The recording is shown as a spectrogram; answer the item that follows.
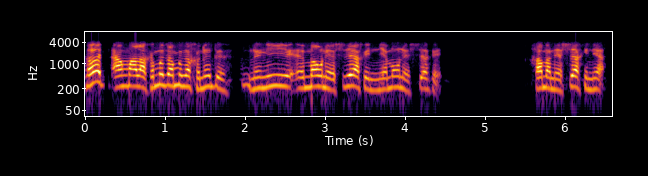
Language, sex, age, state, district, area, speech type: Bodo, male, 60+, Assam, Udalguri, rural, conversation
